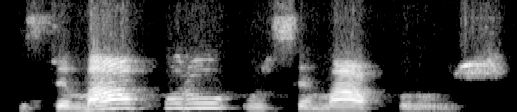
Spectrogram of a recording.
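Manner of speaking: teacher drilling the plural; singular-plural drill. Shown as a demonstration. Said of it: "pra ter o plural".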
